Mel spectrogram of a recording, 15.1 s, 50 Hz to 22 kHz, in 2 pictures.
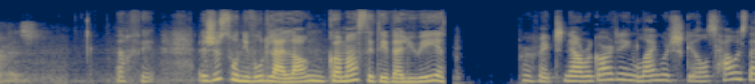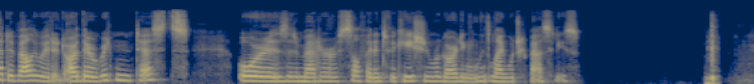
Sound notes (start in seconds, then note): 10.4 speaking in French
